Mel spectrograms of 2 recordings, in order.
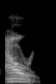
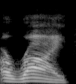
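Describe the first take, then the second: First: The word begins with an 'ow' sound. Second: The word begins with a soft 'uh' sound. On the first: The speaker calls it wrong. "You pronounced it Owry" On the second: The speaker calls it right. "use the term awry"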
